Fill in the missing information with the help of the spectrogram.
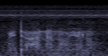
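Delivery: hushed, very soft whisper; real barely voiced whisper; stealthy whisper. Real, not acted. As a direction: whisper a discovery to your companion. Quietly pointing out a path.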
